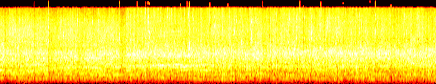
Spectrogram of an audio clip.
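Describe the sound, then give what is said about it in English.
Sustained applause from a large audience at a Radio Academy awards night, applauding the judges, a dense wash of clapping that stays loud and steady for the full length with no one speaking over it. “So first things first, will you please show your appreciation with a round of applause for our judges who give their very busy time for free.”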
